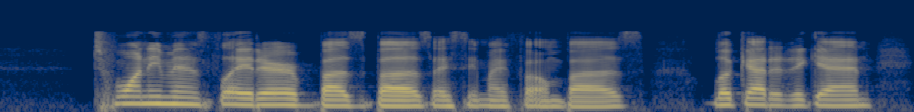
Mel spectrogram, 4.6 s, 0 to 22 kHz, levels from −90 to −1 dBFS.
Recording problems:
high frequencies cut off; noticeable; nothing above 8 kHz

